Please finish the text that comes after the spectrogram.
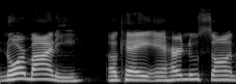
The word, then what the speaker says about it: Normani: and i'm going to talk about my uh namani and normani let me say her name right normani okay and her new song that she came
